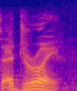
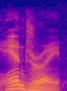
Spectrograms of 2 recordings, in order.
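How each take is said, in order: First: No n sound comes before the d. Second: An n sound comes before the d. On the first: The speaker calls it right. "It's Adroit" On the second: The speaker calls it wrong. "I kept saying Android, but he said there's no N"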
